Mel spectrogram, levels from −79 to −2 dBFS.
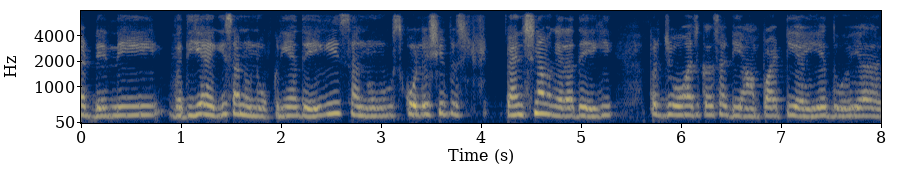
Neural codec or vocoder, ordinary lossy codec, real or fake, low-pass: vocoder, 24 kHz, 100 mel bands, Vocos; Opus, 32 kbps; fake; 7.2 kHz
